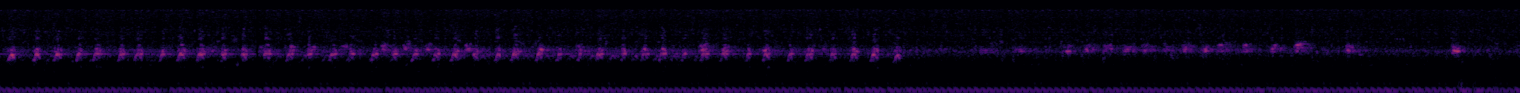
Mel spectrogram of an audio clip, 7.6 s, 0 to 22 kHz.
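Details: Bald eagles at the Sauces nest, filmed by a live nature cam on 29 January 2024 at 22:51: a long rattling string of high piping pulses for four seconds, then scattered softer chitters, over a persistent low hum.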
